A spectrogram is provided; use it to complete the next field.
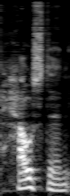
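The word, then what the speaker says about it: Houston: And to be clear, her name is pronounced Hston in English, not like the town in Texas with the American pronunciation.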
